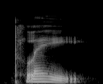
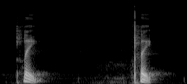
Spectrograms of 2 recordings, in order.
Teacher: But the stop T at the end makes the long A a little shorter.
